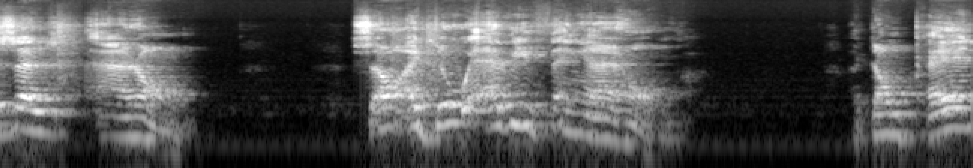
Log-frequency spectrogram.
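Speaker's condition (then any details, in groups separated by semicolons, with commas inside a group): Cerebral palsy; speech may sound drunk, voice systems fail to understand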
